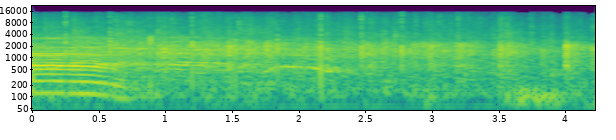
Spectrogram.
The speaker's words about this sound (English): All right, round of applause for Ezra.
